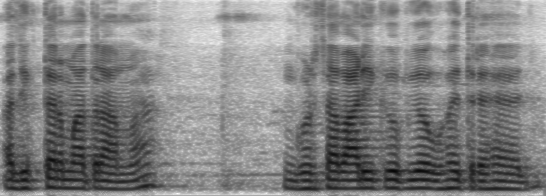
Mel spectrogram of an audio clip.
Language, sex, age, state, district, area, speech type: Maithili, male, 30-45, Bihar, Saharsa, urban, spontaneous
